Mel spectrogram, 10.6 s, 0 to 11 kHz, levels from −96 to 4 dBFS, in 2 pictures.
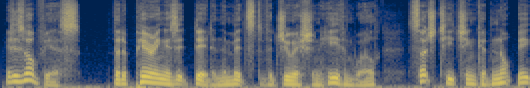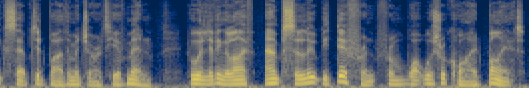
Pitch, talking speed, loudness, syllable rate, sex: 110 Hz, 230 wpm, -18 LUFS, 6.6 syllables/s, male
